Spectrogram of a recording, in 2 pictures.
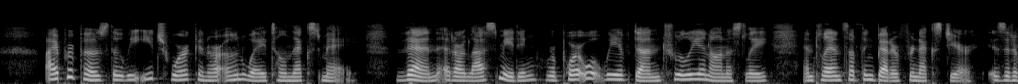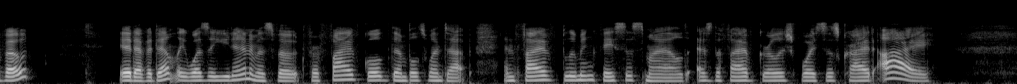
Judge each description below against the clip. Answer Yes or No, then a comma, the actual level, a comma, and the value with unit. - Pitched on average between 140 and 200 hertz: Yes, medium, 185 Hz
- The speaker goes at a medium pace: Yes, average, 180 wpm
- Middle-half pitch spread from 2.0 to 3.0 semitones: Yes, average, 2.7 semitones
